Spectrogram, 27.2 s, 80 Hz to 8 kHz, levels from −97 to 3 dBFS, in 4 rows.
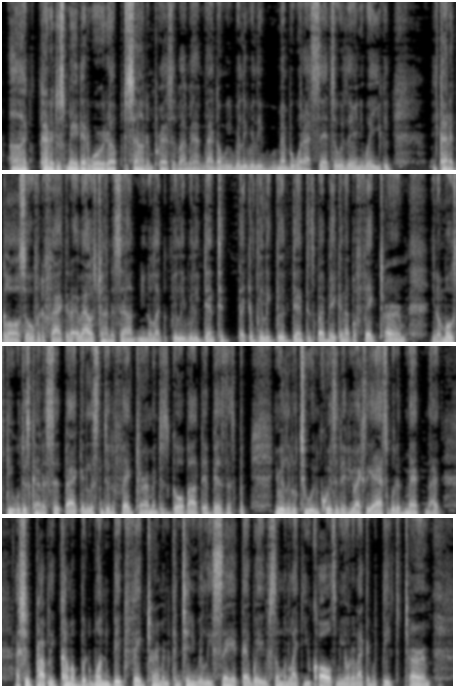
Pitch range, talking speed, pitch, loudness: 85-100 Hz, 270 wpm, 90 Hz, -25 LUFS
